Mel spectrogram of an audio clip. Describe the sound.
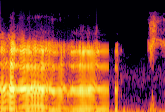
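A person imitating a goat, with a long, nasal, wavering 'baa' bleat held for about a second, then a brief broken-off sound and a short higher squeak.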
